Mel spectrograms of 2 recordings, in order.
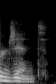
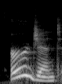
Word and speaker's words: urgent: number of students involves words like urgent which they might pronounced with the strong use sound like more urgent but urgent and urban actually start with more of an and like in bird or early repeat after me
